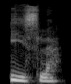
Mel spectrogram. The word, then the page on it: i: letter; Spanish alphabet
